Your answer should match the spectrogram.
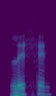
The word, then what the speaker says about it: listen: Number five, listen to music, escuchar música. Listen to music. Noten que la T no se pronuncia.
